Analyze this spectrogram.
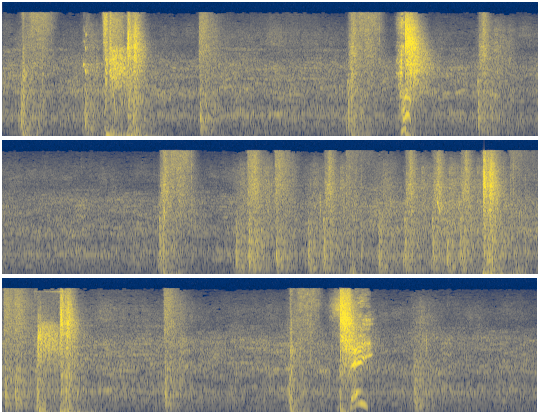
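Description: Heavy blows and body slams thud sharply, again and again.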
